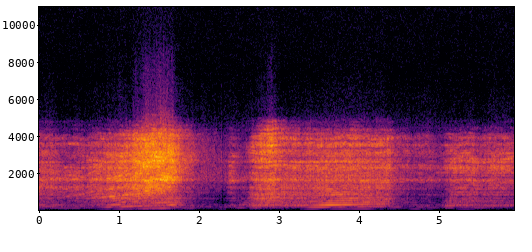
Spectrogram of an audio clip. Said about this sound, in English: At the moment that she's sending the big car roaring down the driveway,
